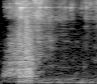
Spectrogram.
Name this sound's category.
Sound effects > Objects / House appliances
